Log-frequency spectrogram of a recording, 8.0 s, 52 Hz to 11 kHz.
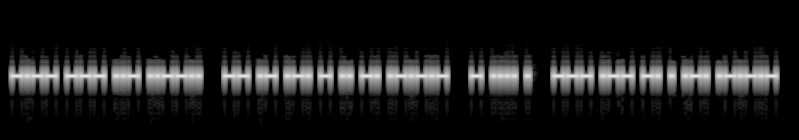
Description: Morse code, heard as a keyed tone, about 34 wpm, 600 Hz. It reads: YOU? MARTIN. THE OWNER.
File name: the old man and the sea / the old man and the sea 1 35wpm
